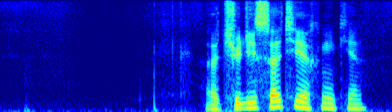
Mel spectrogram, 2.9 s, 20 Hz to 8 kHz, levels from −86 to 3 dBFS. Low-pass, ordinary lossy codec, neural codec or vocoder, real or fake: none; none; codec, 16 kHz, 0.8 kbps, ZipCodec; fake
